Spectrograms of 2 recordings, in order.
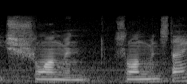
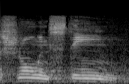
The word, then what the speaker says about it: Schlangenstein: And how long have you been playing the Schlangmenstein? It's a Schlangenstein. Schlangenstein. Forgive me. It's a stringed instrument.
